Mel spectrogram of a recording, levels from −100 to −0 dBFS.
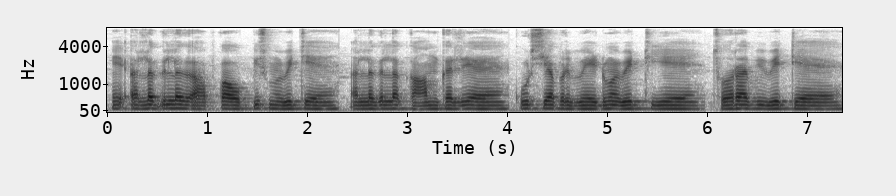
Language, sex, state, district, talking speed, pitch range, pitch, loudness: Hindi, male, Rajasthan, Nagaur, 190 wpm, 120-130 Hz, 125 Hz, -18 LUFS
